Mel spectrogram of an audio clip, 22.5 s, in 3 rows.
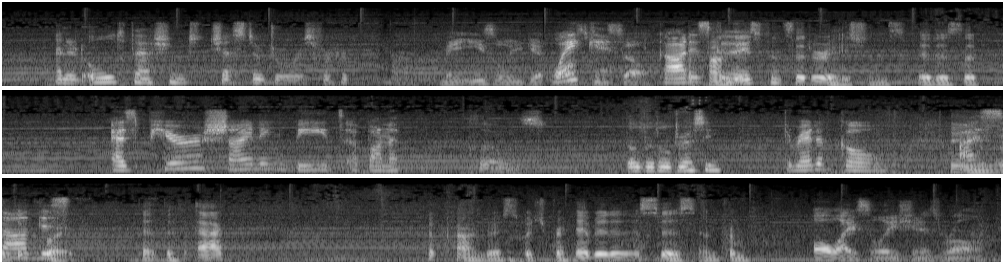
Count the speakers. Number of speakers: four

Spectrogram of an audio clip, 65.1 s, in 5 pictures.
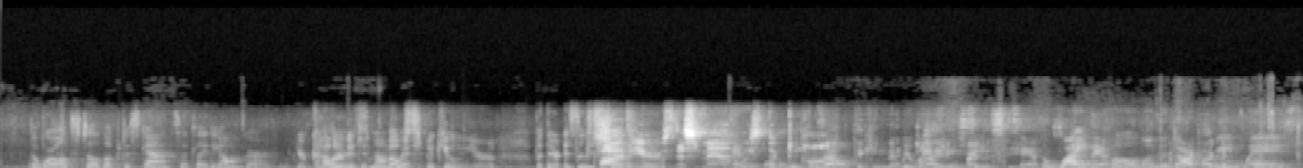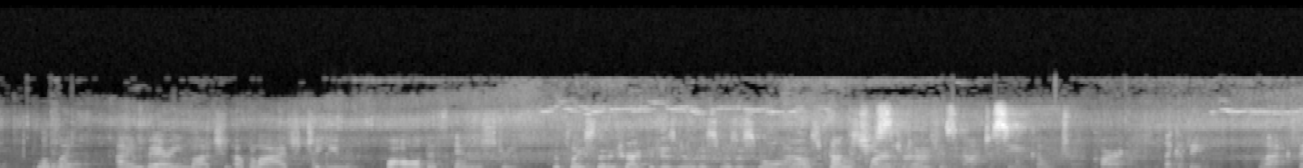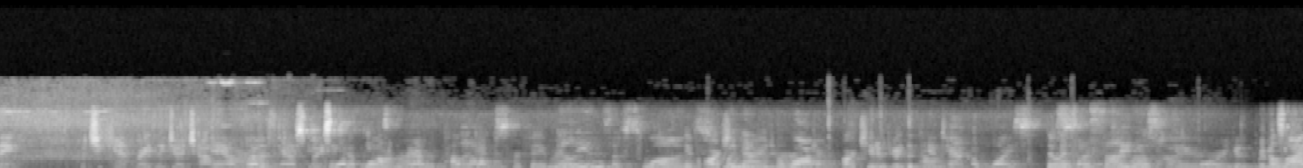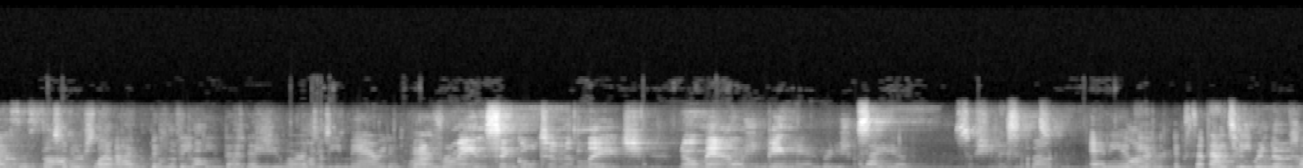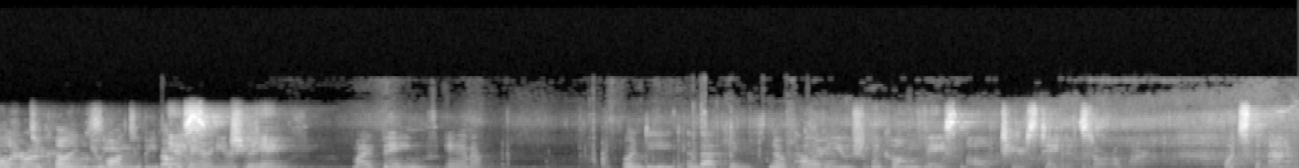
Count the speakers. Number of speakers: nine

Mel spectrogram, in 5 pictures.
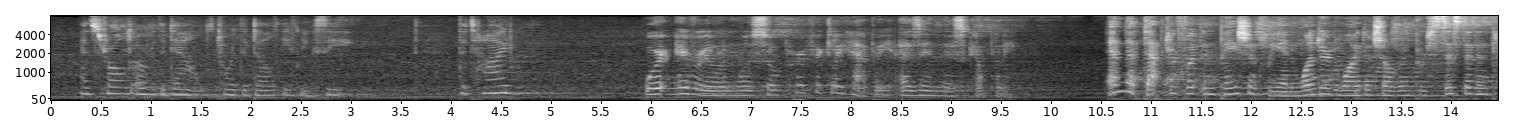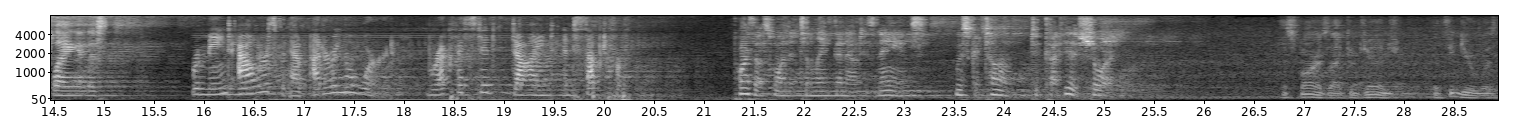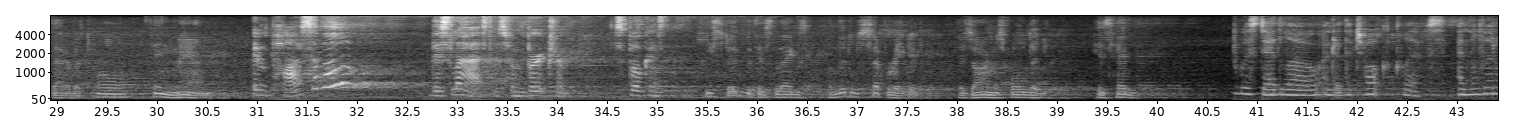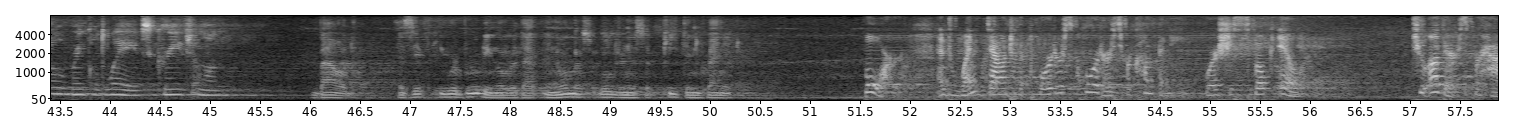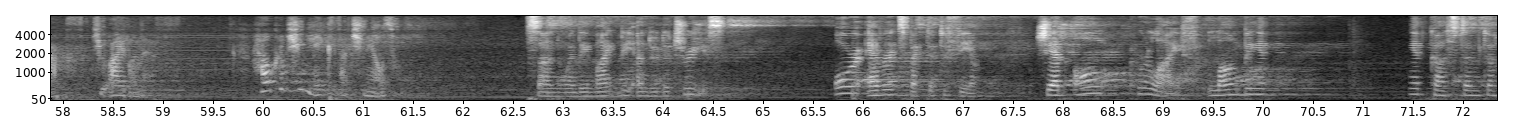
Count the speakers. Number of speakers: seven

